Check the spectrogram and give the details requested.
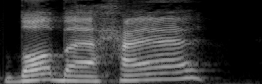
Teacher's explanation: We notice that here the word would end with tanween with fatha, and we stop that we compensate the tanween with an alif mad for 2 counts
